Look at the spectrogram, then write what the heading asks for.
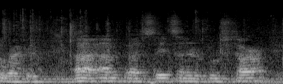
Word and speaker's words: Tarr: And for the record, I'm State Senator Bruce Tarr. Tarr is in paving.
